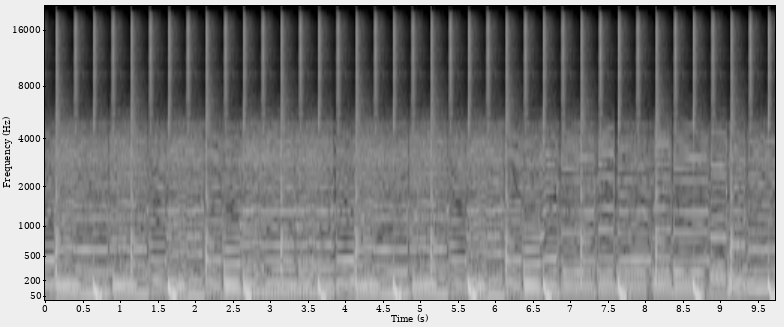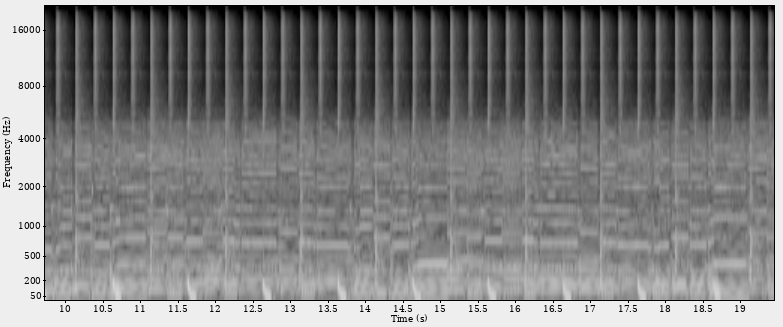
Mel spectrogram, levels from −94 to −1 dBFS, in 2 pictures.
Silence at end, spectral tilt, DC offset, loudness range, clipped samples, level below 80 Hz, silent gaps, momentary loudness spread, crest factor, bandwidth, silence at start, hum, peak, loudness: 0 s; -4.5 dB/octave; under 0.1%; 1 LU; under 0.1%; -36 dBFS; none; 2 LU; 18 dB; over 20 kHz; 0 s; none; -10 dBFS; -28 LUFS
